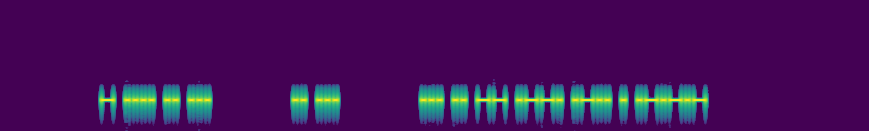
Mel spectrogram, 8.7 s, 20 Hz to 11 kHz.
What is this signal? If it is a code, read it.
Morse code, heard as a keyed tone, about 30 wpm, 700 Hz. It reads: THIS IS SIMPLE.
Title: 3x Word-Spacing - Sentences from Top 400 Words - 30wpm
